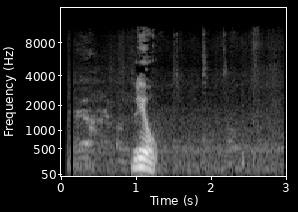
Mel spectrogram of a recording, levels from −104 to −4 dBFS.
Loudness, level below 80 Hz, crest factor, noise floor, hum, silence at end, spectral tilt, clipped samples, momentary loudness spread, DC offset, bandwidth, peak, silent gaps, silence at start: -19 LUFS; -66 dBFS; 22 dB; -58 dBFS; none; 1.75 s; -8 dB/octave; under 0.1%; 27 LU; under 0.1%; 10 kHz; -4 dBFS; none; 0.35 s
